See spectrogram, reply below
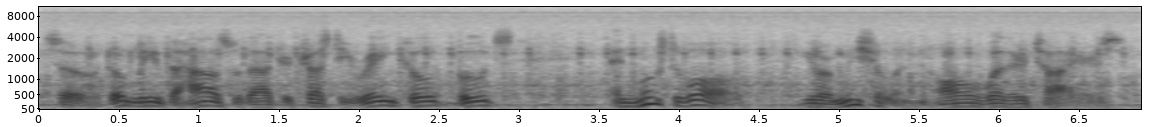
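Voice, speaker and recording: A man's voice: on the low side, sing-song, measured pace. A man reading a scripted commercial in the style of a weather forecast. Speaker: commercial announcer. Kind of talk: mock weather forecast ad read. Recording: noisy 1980s television ad.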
